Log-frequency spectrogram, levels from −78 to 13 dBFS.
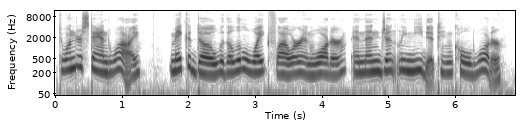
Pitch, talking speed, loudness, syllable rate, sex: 210 Hz, 185 wpm, -15 LUFS, 4.5 syllables/s, female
